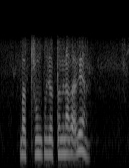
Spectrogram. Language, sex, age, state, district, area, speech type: Santali, female, 18-30, West Bengal, Birbhum, rural, conversation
